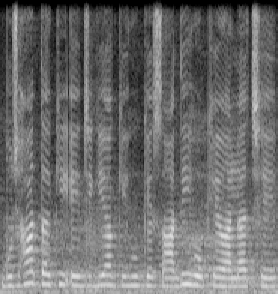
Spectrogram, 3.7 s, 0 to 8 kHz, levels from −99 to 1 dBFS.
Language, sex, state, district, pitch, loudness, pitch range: Maithili, female, Bihar, Samastipur, 250 Hz, -16 LUFS, 230-265 Hz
